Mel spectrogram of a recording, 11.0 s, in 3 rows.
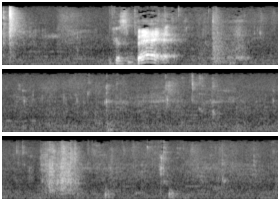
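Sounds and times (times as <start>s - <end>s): steady low hum: 0.0s - 11.0s
people chewing with wet smacks: 3.3s - 7.9s, 8.5s - 11.0s.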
